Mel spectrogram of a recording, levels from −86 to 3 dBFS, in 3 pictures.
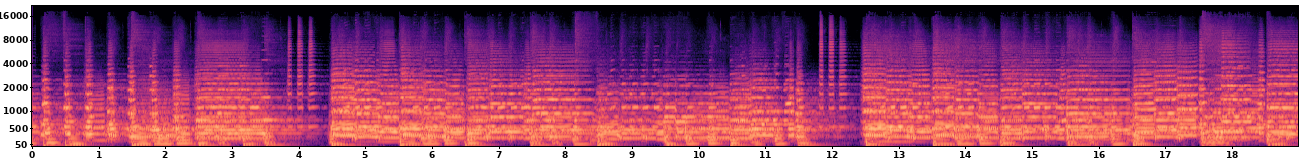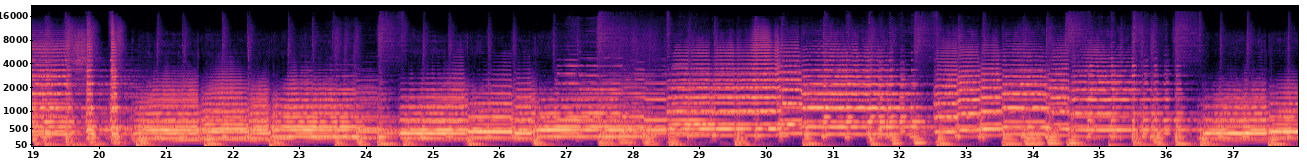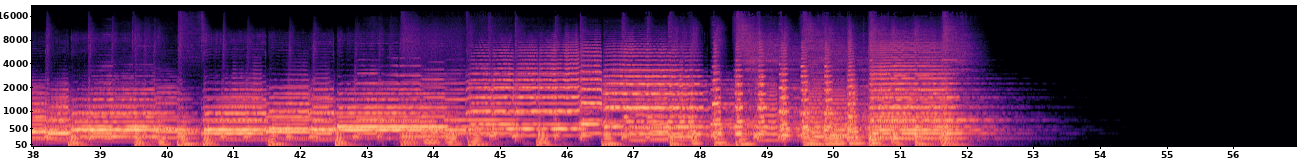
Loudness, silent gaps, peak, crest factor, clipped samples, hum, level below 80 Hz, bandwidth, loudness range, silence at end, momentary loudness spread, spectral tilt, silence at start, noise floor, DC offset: -12 LUFS; none; 0 dBFS; 12 dB; under 0.1%; none; -28 dBFS; 17 kHz; 2 LU; 4.4 s; 5 LU; -5.5 dB/octave; 0 s; -83 dBFS; under 0.1%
